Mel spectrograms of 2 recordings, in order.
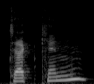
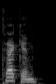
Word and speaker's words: Tekken: Tekken. I did see a video where someone says pronounce both K's, so I'll do that. And Ridge Racer. Now, I had played Tekken.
